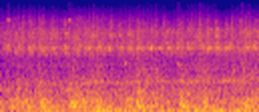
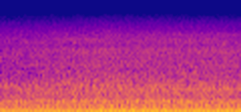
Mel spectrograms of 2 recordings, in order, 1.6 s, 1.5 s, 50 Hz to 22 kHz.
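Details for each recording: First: 1987 Buick Grand National, fuel mixture set to richest setting (10% richer): uneven, stumbling idle with a thin high squeal over it; running poorly, richer mixture didn't help, cause not yet found. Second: 1987 Buick Grand National turbo V6, idle fuel setting at 3. Smooth, even idle, later dying. Normal idle for now.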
